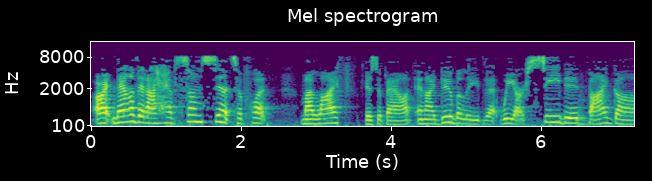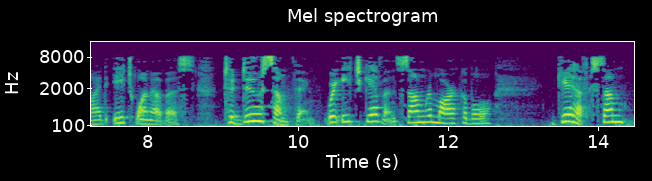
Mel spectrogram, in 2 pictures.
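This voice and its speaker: Slow, gravelly older woman. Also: mid-range voice, expressive, a little hiss or hum. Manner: warm, folksy, slowing to a measured recitation for poems. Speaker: speaker giving a talk. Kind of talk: reflective spoken talk with poetry reading.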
